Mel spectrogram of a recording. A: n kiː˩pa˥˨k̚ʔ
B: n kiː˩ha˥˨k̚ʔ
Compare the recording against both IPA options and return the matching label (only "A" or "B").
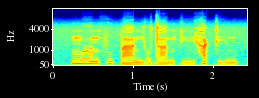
B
